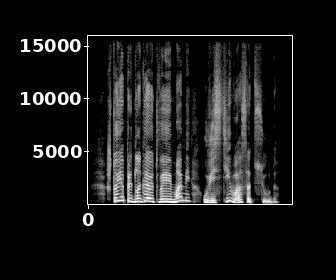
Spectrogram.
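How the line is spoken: Cheerful speech. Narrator (Russian): снова весело заговорил жених

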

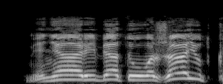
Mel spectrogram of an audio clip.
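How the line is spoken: Shouting. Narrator (Russian): крикнул я

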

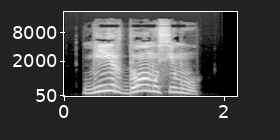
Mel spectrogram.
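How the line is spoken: Booming voice. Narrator (Russian): прогремел он

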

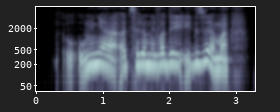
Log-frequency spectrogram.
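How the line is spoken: Mumble. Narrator (Russian): промямлил Рыбьенок

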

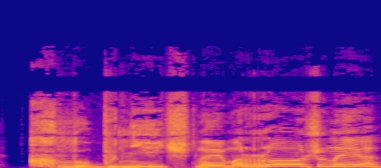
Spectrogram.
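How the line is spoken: Exclaimed. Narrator (Russian): воскликнул

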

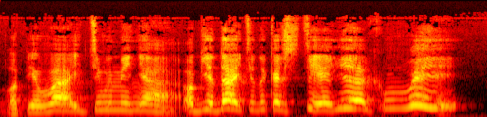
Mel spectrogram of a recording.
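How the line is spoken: Old man groaning, squealing. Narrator (Russian): Дед охал и взвизгивал

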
